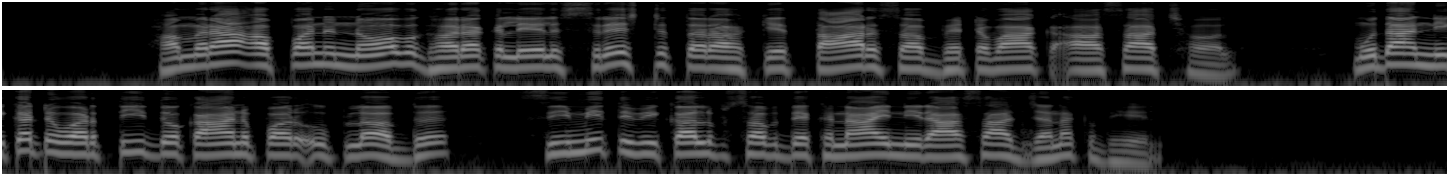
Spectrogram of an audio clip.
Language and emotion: Maithili, sad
